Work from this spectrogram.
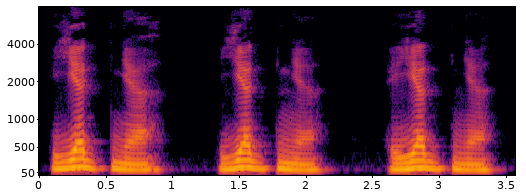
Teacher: It is a palatal sound with nasalization. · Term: palatal and nasal consonant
